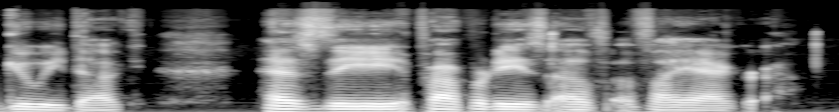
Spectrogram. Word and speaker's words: geoduck: that a local shellfish the geoduck uh pronounced gooey duck has the properties of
